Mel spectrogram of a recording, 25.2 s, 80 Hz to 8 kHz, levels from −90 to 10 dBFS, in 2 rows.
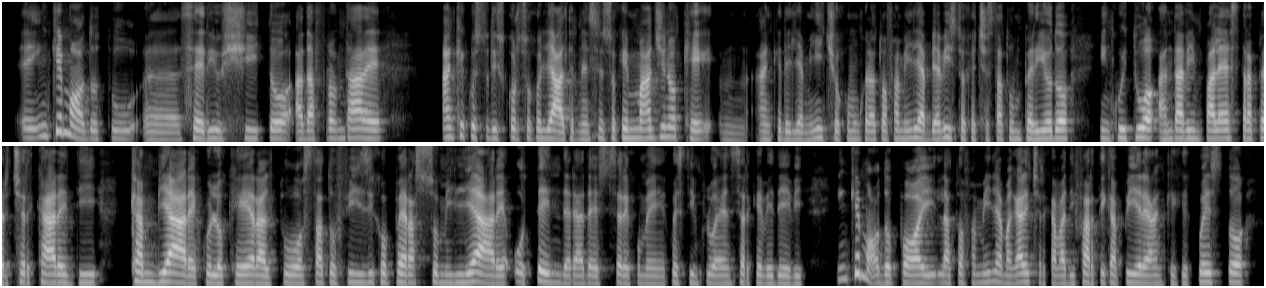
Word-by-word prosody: E 185 +1 -6
in 215 +4 -6
che 315 +6 +1
modo 170 - -1
tu, 165 0 -9
ehm, 155 0 -7
sei 175 +2 0
riuscito 175 0 -2
ad 165 +1 -2
affrontare 180 +1 +1 0.6
anche 200 +3 +1
questo 210 -3 -6
discorso 180 +1 -6
con 175 -2 -3
gli 180 - 0
altri? 160 -4 +5
Nel 160 0 -7
senso 180 +2 -7
che 190 - -2
immagino, 185 +3 +2
che, 170 -4 -3
mhmm, 145 -2 -19
anche 160 +2 -7
degli 160 -1 -6
amici 170 +3 -5
o - - -3
comunque 165 0 -7
la 160 - 0
tua 165 - -3
famiglia, 175 +2 -1
abbia 165 0 0
visto 185 -2 -3
che 165 - -8
c'è 160 - -9
stato 170 +2 -5
un 160 - -8
periodo 175 +2 +2 0.2
in 175 -3 -9
cui 185 +1 -1
tu 195 +1 -2
o 185 0 +6
andavi 175 +1 +2
in 170 -2 -5
palestra 175 +1 +2
per 180 0 -2
cercare 175 -2 +3
di 170 0 -5 0.3
cambiare 180 -4 +7
quello 160 0 0
che 165 +1 -4
era 165 -1 +6
il 155 0 0
tuo 165 -1 -2
stato 170 +2 -3
fisico 180 +1 -6
per 180 -1 +3
assomigliare 170 -1 +3
o 180 -3 -5
tendere 175 -5 +1
ad 160 +1 -2
essere 160 +1 -3
come 155 -2 -8
questi 175 +1 -7
influencer 160 0 -5
che 165 - -5
vedevi. 155 -1 -6 0.3
In 240 +2 -11
che 360 - +2
modo 170 - -1
poi 170 -1 +2
la 165 -1 -1
tua 180 +2 -5
famiglia, 180 +1 -5
magari, 175 +3 +2
cercava 165 -3 -4
di 160 0 -9
farti 175 +2 0
capire 175 -1 0
anche 160 0 -2
che 155 0 -11
questo 185 -1 0
170 Hz, 195 wpm, -23 LUFS, 165-180 Hz, 0.6 s, cambiare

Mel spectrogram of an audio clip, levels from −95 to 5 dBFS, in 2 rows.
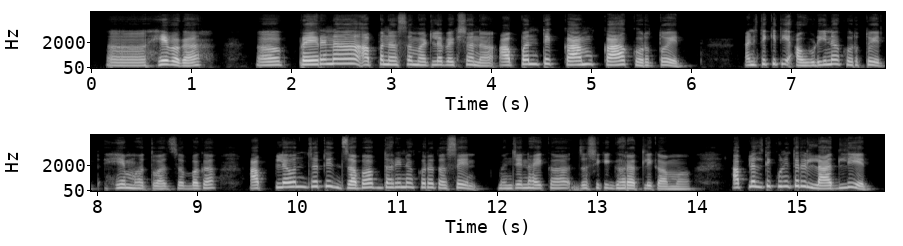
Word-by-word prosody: अ, - - -10 0.5
हे 255 +2 +8
बघा, 190 -6 +3 0.6
अ, 215 +2 +2 0.2
प्रेरणा 270 +4 +7 0.3
आपण 235 +3 +2
असं 245 +1 0
म्हटल्यापेक्षा 225 +1 -1
ना, 180 -6 -2 0.2
आपण 275 +7 +1
ते 300 - +2
काम 240 +3 +6
का 225 +1 +8
करतोय? 195 -1 -1 0.7
आणि 215 +2 -1
ते 275 - -1
किती 285 0 -5
आवडीनं 205 +8 +1
करतोयत 220 -2 -3 0.3
हे 230 +2 -1
महत्त्वाचं. 185 -4 -5
बघा, 190 +3 -2 0.4
आपल्याहून 265 +9 0
जर 320 - +1
ते 335 - 0
जबाबदारीनं 260 +5 0
करत 260 -3 -2
असेन, 210 -2 -3 0.2
म्हणजे 200 +3 -5
नाही 220 -2 -2
का, 210 0 -4
जसे 205 +2 -7
की 220 - -7
घरातली 195 -1 -2
कामं, 160 -2 -4 0.4
आपल्याला 285 +4 +1
ती - - 0
कुणीतरी 325 -3 -1
लादली 200 +8 +1
आहेत 160 - -3
225 Hz, 150 wpm, -22 LUFS, 200-260 Hz, 0.7 s, हे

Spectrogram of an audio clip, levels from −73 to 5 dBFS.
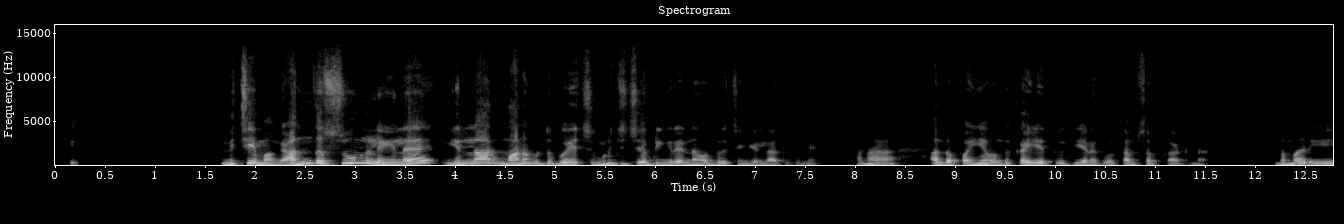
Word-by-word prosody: இ - - -18 1.5
நிச்சியமாக, 175 - +3 0.2
அந்த 250 +8 +4 0.2
சூழ்நிலையில 240 - +3 0.5
எல்லாரும் 240 +1 +2
மனம்விட்டு 220 +5 +1
போயச்சு. 155 -6 -1
"முடிஞ்சுச்சு," 195 +3 -4
அப்படிங்கிற 150 -4 -5
என்னோ 165 +3 -4
வந்துருச்சு, 135 -2 -8
எங்க 105 -1 -12
எல்லாத்துக்குமே. 115 +1 -10 0.4
ஆனா, 170 +2 -4 0.6
அந்த 135 +1 +1
பையன் 175 +3 +1
வந்து 140 +5 -8
கையை 140 +1 +3
தூக்கி, 130 +5 -11
எனக்கு 120 -3 -10
ஒரு 110 - -15
தம்ஸ் 130 +2 -7
அப் 135 0 -15
காட்டினான். 95 -1 -12 0.7
இந்த 170 +1 -7
மாரி 205 0 -1
165 Hz, 120 wpm, -23 LUFS, 135-200 Hz, 1.5 s, அந்த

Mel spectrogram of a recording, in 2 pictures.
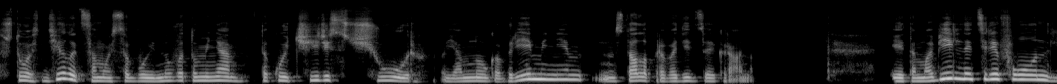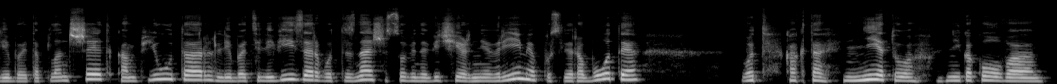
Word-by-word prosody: что 190 -3 -4
делать 220 - +1
с - - -7
самой 160 -1 -3
собой, 155 -1 -3
но 160 +3 -3
вот 180 +1 -7
у - - -1
меня, 175 -2 -2 0.2
такой, 170 +1 -4
чересчур, 185 -2 -4
я 140 0 -6
много 155 -2 -2
времени, 225 - +2 0.2
м, 155 - -5
стала 170 +3 -2
проводить 155 -1 -6
за 150 -1 -4
экраном. 145 - -12 1.3
Это 150 0 -1
мобильный 250 - +3
телефон, 235 -3 +2
либо 155 -3 -3
это 150 +1 -5
планшет, 180 +9 +3
компьютер, 210 +4 +1
либо 160 0 -1
телевизор. 200 +6 +1
Вот 165 -2 -6
ты 165 - -6
знаешь, 215 +4 +2
особенно 165 0 -3
в - - -5
вечернее 160 -2 -1
время, 220 +8 +4
после 160 -5 -5
работы. 215 - +3 1.0
Вот, 190 +3 -2 0.2
как-то 180 -2 -1
нету 185 -1 +4 0.3
никакого, 175 -4 +2
175 Hz, 115 wpm, -23 LUFS, 160-210 Hz, 1.3 s, время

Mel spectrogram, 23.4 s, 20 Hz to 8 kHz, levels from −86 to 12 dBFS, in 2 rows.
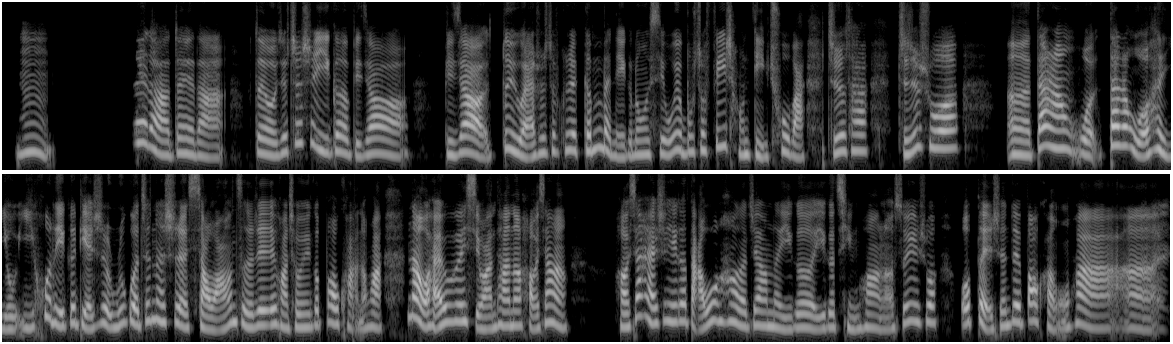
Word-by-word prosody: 嗯， 235 +1 -5 0.8
对 385 0 +1
的， 220 - +2
对 220 +1 -3
的。 175 -4 -3 0.3
对， 235 -2 0
我 200 -1 +1
觉 - - -7
得 - - -2
这 375 +7 -4
是 375 -3 -3
一 260 -4 +1
个 235 0 -1
比 195 -3 -6
较 215 -1 0 0.3
比 205 -2 -4
较 240 +1 +6
对 290 -3 0
我 200 - +3
来 170 - +1
说 230 - -4
是 235 +3 -6
最 270 +2 -1
根 260 +4 -1
本 285 -5 0
的 - - -7
一 170 - -3
个 190 - -8
东 205 +1 -3
西， 215 +1 -4
我 210 +3 -3
也 275 - 0
不 245 -1 -4
是 - - -16
说 270 - -1
非 320 +6 -3
常 210 -9 -4
抵 200 -3 -4
触 240 +7 -4
吧， 170 -4 0 0.2
只 225 - -3
是 255 - +2
它 260 0 -2 0.3
只 - - -5
是 275 +6 -2
说， 300 -1 +3 0.4
呃， 205 -1 +1
当 320 - +4
然 295 -4 +3
我 205 -5 0
当 340 0 +7
然 335 0 +4
我 195 -8 +3
很 255 -6 -1
有 175 0 -5
疑 190 +1 -8
惑 355 - -3
的 260 - -1
一 210 - +4
个 255 +5 -2
点 210 -7 +1
是 250 +4 -3
如 230 +4 -2
果 265 -2 +4
真 290 +6 -3
的 290 -3 0
是 260 -4 +1
小 195 -3 +4
王 170 +8 +1
子 240 -7 -1
这 225 - +1
一 - - +4
款 200 - +1
成 195 +1 -3
为 195 - -2
一 - - -6
个 225 - -2
爆 250 +1 +2
款 240 - -6
的 - - -6
话， 195 -2 +2 0.2
那 345 -3 +9
我 - - +7
还 - - +6
会 - - +3
不 275 - -3
会 280 0 +1
喜 270 -9 -2
欢 175 +1 +1
它 215 0 +2
呢？ 220 0 +2
好 215 - -1
像 230 -1 +1 0.4
好 200 -1 +3
像 360 - +1
还 270 -9 +3
是 290 +3 -6
一 275 - 0
个 285 0 0
打 - - +2
问 290 +5 0
号 280 -1 0
的 220 - +2
这 210 +3 -5
样 220 -1 +1
的 195 -3 -3
一 170 - -6
个 195 0 -1
一 175 +2 -5
个 200 - -3
情 195 -3 -7
况 190 0 -2
了。 180 - -7
所 255 +7 -4
以 285 -1 -3
说 270 0 -1 0.2
我 245 - +3
本 255 -10 +1
身 215 +5 -4
对 270 +2 +2
爆 285 +3 +4
款 - - -4
文 190 - -8
化 195 -6 +2 0.2
呃， 180 -4 -2
230 Hz, 320 characters per minute, -24 LUFS, 200-270 Hz, 0.8 s, 那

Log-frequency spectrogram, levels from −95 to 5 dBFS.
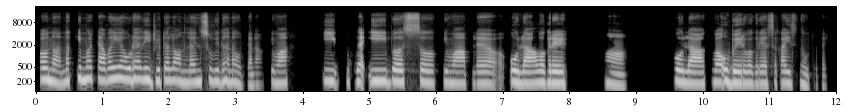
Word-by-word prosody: हो, 240 0 +5
ना. 210 -4 +2
नक्की, 215 +7 -2
मग 245 +1 +3
त्यावेळी 235 +2 +2
एवढ्या 240 -1 +2
डिजिटल 225 -1 0
ऑनलाईन 200 -1 -1
सुविधा 210 0 -1
नव्हत्या 180 -5 -6
ना, 170 - -14 0.2
किंवा 190 -1 -1 0.6
ई 215 -1 +1 0.6
ई 215 0 +3
बस 205 -1 +3 0.4
किंवा 190 -1 0
आपल्या 185 0 -3 0.3
Ola 185 -2 +5
वगैरे 190 -1 +3 0.7
हां, 170 -4 -2 0.8
Ola 190 -2 +4
किंवा 200 +1 -1
Uber 190 -1 +2
वगैरे 180 0 -5
असं 180 +1 -6
काहीच 190 -2 -4
नव्हतं 160 -6 -8
त्याच्यात. 150 - -19
195 Hz, 140 wpm, -22 LUFS, 185-215 Hz, 0.8 s, हो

